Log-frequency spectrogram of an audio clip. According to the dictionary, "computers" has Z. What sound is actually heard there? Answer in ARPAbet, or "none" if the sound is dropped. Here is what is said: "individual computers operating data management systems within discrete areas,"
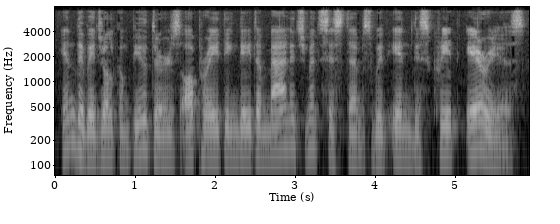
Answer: S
